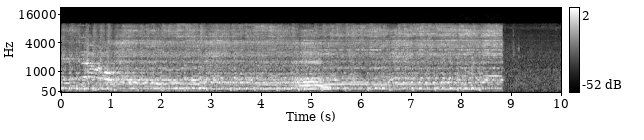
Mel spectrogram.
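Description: Radio station jingle with guitar-led rock music, which cuts off suddenly near the end.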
